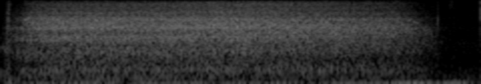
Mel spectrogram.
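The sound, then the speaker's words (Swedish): A deep inhale through the nose, filling the chest and belly with air, one long steady airy hiss lasting about two seconds, fairly quiet, then fading out with no talking. “Så oavsett vart du är, släpp ner axlarna, släpp ut magen, ta ett djupt andetag in genom näsan där du fyller upp bröstkorgen och magen med luft”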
